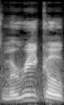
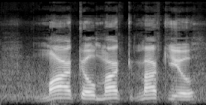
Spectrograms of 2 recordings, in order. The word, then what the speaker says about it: Mariko: So y'all, even though he pronounced my name incorrectly, it's Mariko, Kwame. Mariko. But he called him like everybody's been calling my name, my full name, Marcio, Marcel.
